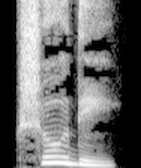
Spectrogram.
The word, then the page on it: ಕ್ಷೋದಿ: kṣōdi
